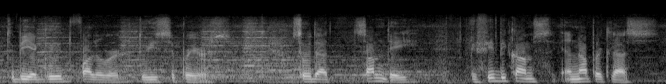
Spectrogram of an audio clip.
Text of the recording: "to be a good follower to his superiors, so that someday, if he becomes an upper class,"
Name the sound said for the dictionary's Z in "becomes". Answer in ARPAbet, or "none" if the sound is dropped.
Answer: S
